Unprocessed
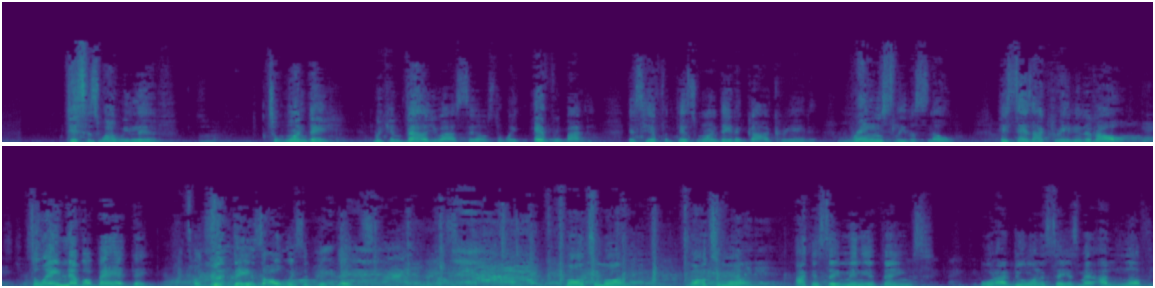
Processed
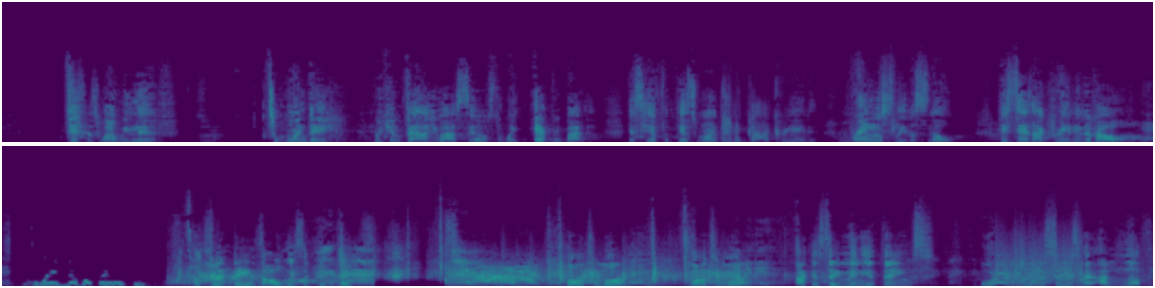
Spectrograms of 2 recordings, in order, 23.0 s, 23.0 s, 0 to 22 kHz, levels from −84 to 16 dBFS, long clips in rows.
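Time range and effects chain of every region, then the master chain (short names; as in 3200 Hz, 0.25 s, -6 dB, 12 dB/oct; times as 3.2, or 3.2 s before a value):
2.69–5.12 comb 4.7 ms, depth 80% + compressor 4:1, threshold -29 dBFS
7.15–7.74 compressor 2:1, threshold -42 dBFS + Doppler distortion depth 0.47 ms
11.59–13.16 spectral contrast raised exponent 3.5 + band-pass 380 Hz, Q 0.58
15.23–15.94 steep high-pass 1400 Hz + power-law curve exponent 2
21.44–22.32 G.711 law mismatch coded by A + compressor, threshold -36 dBFS + overdrive pedal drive 36 dB, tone 3100 Hz, clips at -29 dBFS
whole clip: spectral noise reduction 9 dB; HPF 1400 Hz 12 dB/oct; treble ducked by the level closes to 1900 Hz, closed at -32 dBFS; gain +2 dB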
